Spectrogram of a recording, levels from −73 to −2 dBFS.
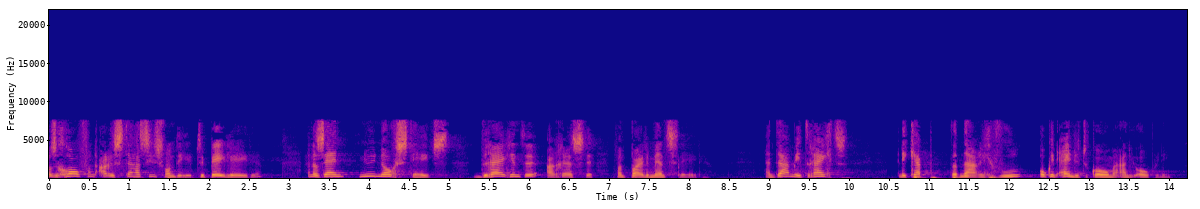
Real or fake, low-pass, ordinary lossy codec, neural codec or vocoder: real; none; none; none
